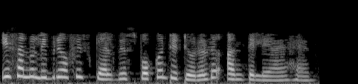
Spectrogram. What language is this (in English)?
Punjabi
